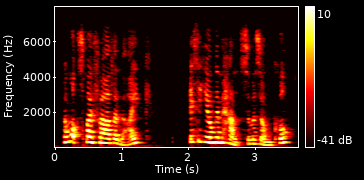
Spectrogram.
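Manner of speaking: put-on high, curious child's questions; a boy keen to hear about his father; eager young boy. A narrator's reading. Linton voiced as a child.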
